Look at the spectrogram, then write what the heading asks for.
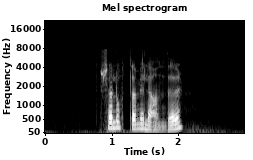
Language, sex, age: Swedish, female, 56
